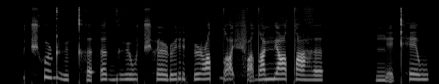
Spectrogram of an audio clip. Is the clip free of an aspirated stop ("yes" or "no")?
no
